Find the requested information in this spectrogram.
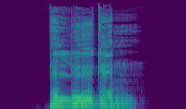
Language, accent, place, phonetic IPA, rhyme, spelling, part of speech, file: German, Germany, Berlin, [bəˈløːɡn̩], -øːɡn̩, belögen, verb, De-belögen.ogg
- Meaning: first-person plural subjunctive II of belügen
